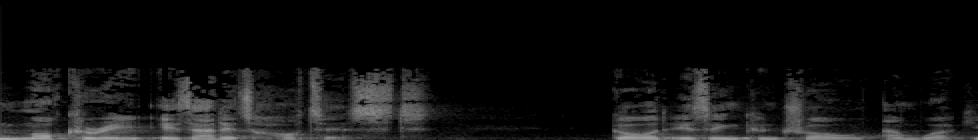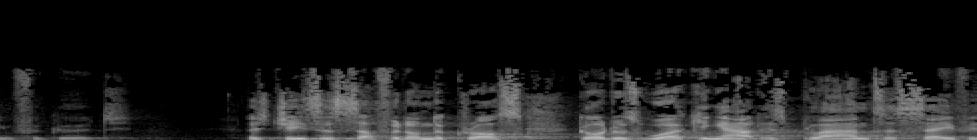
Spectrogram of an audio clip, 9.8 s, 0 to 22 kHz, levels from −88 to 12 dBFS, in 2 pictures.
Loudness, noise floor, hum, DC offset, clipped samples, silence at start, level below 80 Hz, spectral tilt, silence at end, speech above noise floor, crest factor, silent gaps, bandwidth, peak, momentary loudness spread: -28 LUFS; -76 dBFS; none; under 0.1%; under 0.1%; 0 s; -74 dBFS; -3.5 dB/octave; 0 s; 47 dB; 22 dB; none; 11.5 kHz; -8 dBFS; 18 LU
